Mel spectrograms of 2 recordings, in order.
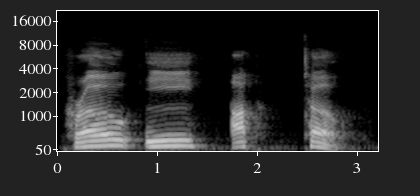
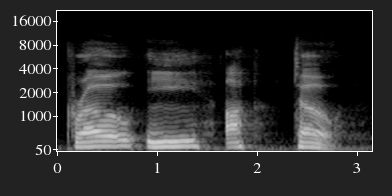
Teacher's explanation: the iota is pronounced separately from the preceding omicron rather than as the diphthong oi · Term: diarisis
